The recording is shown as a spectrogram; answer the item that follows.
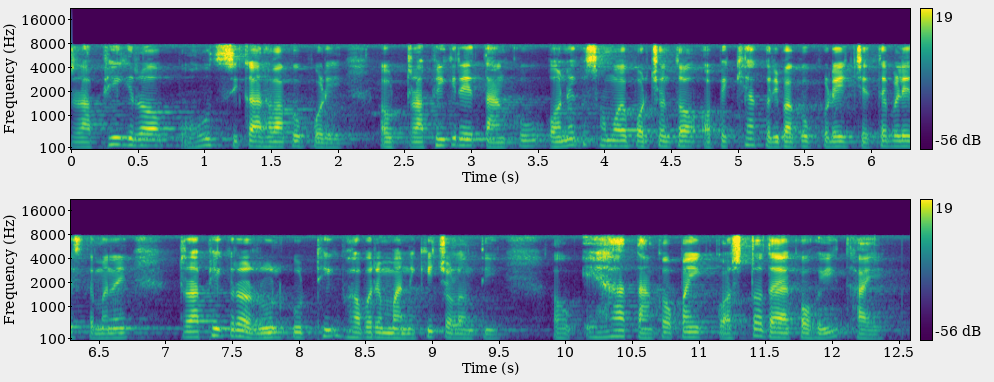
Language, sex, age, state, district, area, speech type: Odia, male, 18-30, Odisha, Boudh, rural, spontaneous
